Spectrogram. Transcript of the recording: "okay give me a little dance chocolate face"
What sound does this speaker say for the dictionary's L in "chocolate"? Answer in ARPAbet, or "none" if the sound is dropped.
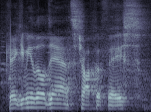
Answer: none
